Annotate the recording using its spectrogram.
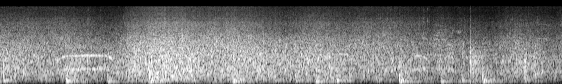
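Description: A paddle dips into water in a quick, steady rhythm.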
